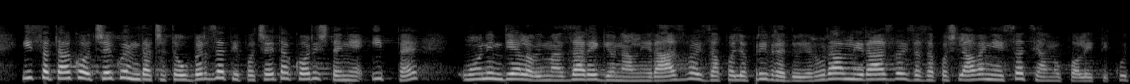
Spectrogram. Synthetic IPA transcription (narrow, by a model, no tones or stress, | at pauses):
ist̪o̞t̪ako̞ːt͡ʃe̞kuje̞md̪at͡ɕe̞t̪eubr̩zat̪ipo̞t͡ʃe̞ːt̪akːo̞ɾiʃt̪e̞ɲe̞ʔipe̞ | uo̞nimd̪je̞lo̞ʋimazaɾe̞ɡio̞nalˠniɾaːzʋo̞jzapo̞ʎo̞pɾiʋɾe̞d̪uiɾuɾalˠniɾaːzʋo̞jzazapo̞ʃʎaːʋaɲe̞iso̞t̪sialˠnupo̞lit̪iku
